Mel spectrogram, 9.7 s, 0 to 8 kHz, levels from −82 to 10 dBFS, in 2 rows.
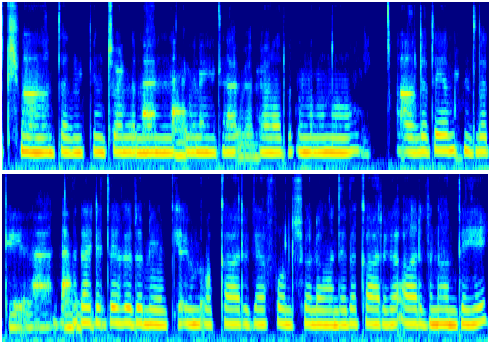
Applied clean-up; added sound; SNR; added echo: neural diffusion model UNIVERSE++.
